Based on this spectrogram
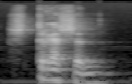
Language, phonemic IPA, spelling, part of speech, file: Dutch, /ˈstrɛ.sə(n)/, stressen, verb, Nl-stressen.ogg
- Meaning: to be stressed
